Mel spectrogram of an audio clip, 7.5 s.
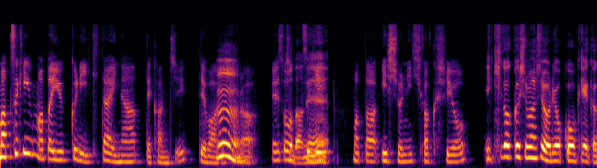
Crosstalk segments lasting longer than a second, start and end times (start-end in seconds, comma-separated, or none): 2.7-4.2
